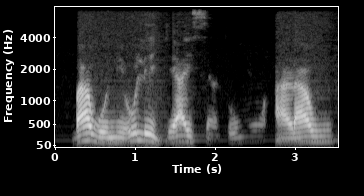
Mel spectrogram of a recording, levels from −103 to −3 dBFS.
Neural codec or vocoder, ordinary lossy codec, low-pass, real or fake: none; none; 7.2 kHz; real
